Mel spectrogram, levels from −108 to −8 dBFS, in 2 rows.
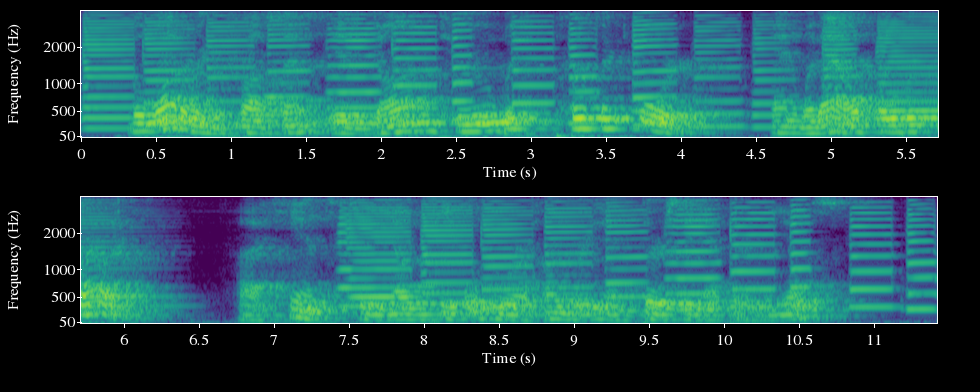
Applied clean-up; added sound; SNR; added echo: none; Wind instrument, woodwind instrument; 8 dB; reverberation time 0.9 s.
